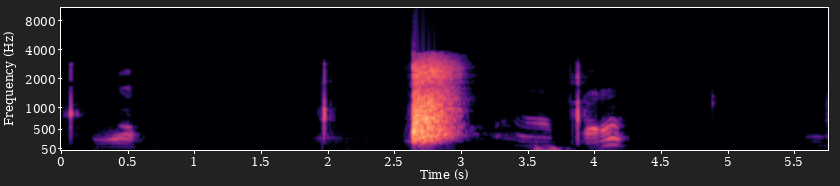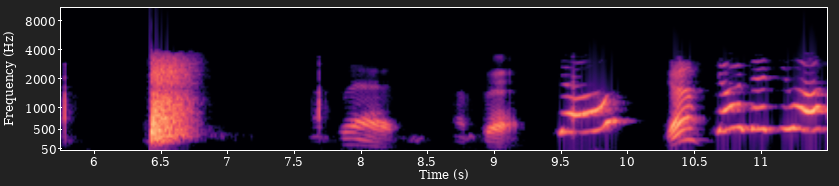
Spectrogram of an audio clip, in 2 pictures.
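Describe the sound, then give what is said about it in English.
Two rifle shots ring out as sharp, loud cracks a few seconds apart, followed by people talking. “Why are you shooting that rifle? What are you shooting at?”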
